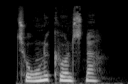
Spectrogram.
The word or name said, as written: tonekunstner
